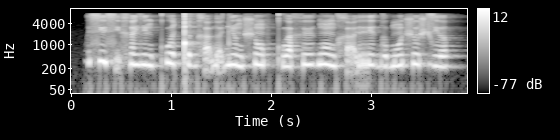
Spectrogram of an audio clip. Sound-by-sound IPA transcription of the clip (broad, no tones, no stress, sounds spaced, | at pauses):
sʲ o sʲ ɛ̰ x ɛ̃ zʲ õ ɡ kʷʼ ɛ ǃ ɘ ɡ x a̰ ɡ a̰ dʲ õ ɡ ʃ õ f kʷʼ a x y ɡ õ ɡ x a̰ rʲ ɘ ɡ ɵ b õ ʃ y ʃ zʲ ʌ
